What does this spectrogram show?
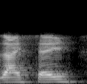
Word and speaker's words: Lacey: Alright, Essex, so what Lacey? It's like Lacey, it rhymes with Stacey.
